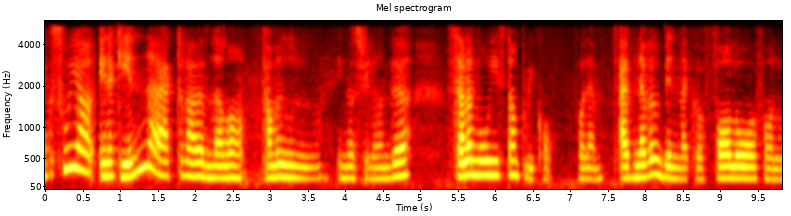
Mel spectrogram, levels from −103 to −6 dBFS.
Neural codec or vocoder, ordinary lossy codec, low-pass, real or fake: codec, 16 kHz, 0.5 kbps, X-Codec, WavLM features, trained on Multilingual LibriSpeech; AAC, 24 kbps; 5.4 kHz; fake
